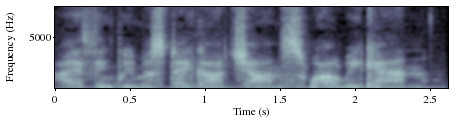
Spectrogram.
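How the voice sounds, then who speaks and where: Whispering, intense secretive suitor. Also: male voice, medium pitch, monotone, moderate pace, sharp tone. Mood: hushed persuasion. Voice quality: breathy, half-whispered. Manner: urgent, earnest, formal. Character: secretive, insistent suitor, soft-spoken and intense. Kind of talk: period radio drama acting.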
